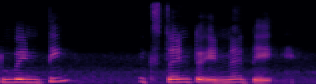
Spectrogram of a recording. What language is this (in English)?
Tamil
